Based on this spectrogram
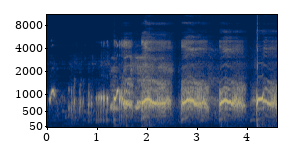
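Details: Male White-breasted waterhen calling, played to lure birds. Quick stuttering notes speed up into loud, long, drawn-out harsh calls, each lasting about a second with short gaps between.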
